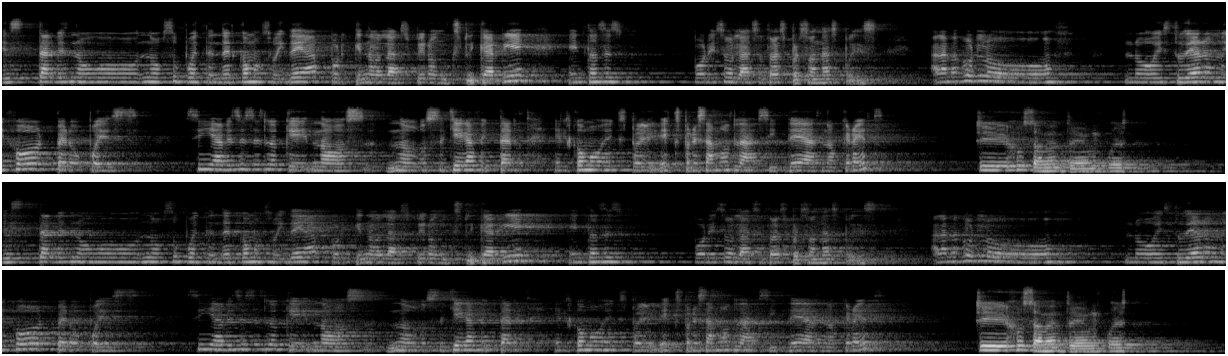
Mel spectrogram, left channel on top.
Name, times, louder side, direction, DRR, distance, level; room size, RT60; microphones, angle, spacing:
voice 1, 0.0-6.3 6.9-8.7 9.3-10.7 11.2-13.6 14.1-21.0, left 4 dB, 45° left, 10 dB, 0.9 m, -29 dB
voice 2, 22.0-23.5, right 6 dB, 35° right, 9 dB, 0.8 m, -22 dB
20.5 x 16.5 x 7.8 m, 2.5 s
head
